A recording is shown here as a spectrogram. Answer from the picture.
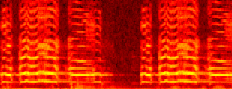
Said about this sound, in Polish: To jest najstarszy sposób tego, jak wyznaczano czas. Kogut, zwierzę, które było hodowane przy domach, o świcie, kiedy robi się jasno, pieje, daje sygnał, że nastał dzień. W ten sposób ludzie często się budzili.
